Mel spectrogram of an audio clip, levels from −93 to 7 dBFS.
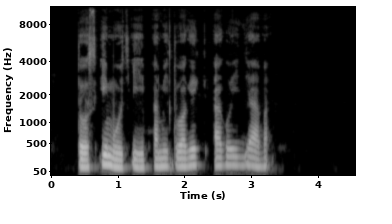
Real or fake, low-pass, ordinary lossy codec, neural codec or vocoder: real; none; none; none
